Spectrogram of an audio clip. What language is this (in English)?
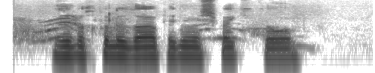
Pashto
